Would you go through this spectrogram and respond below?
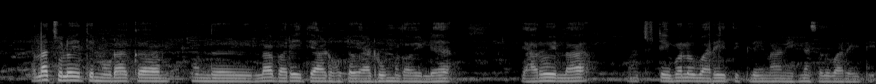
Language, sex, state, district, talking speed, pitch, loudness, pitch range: Kannada, male, Karnataka, Belgaum, 130 wpm, 150 Hz, -32 LUFS, 140-165 Hz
